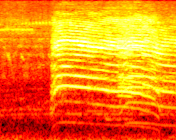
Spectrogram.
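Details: A grey crowned crane in the wild, foraging in nature alongside ibises, gives one loud, harsh, honking call that starts abruptly and holds for over a second, rich in overtones and falling slightly at the end.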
